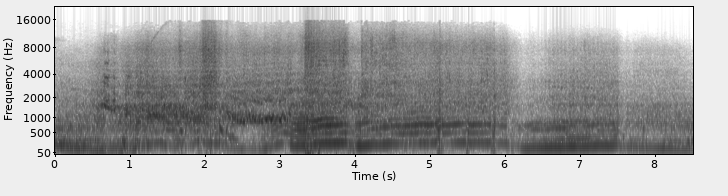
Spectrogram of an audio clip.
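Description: A rally car engine revs hard and bounces off the limiter close by.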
